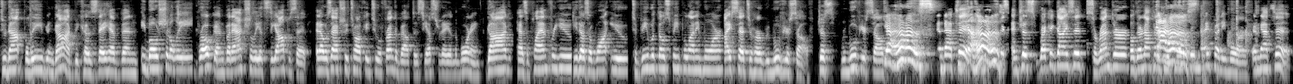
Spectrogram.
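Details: Adult women in conversation; normal speech.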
